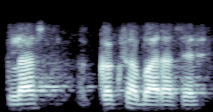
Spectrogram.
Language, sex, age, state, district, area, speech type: Hindi, male, 18-30, Rajasthan, Jodhpur, urban, conversation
